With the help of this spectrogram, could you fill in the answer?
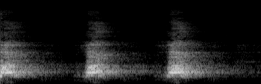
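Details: Pet Labrador Retriever barking at home, three loud sharp barks spaced under a second apart, each fading quickly; no other clear sounds.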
